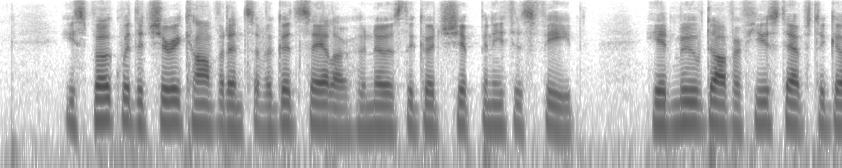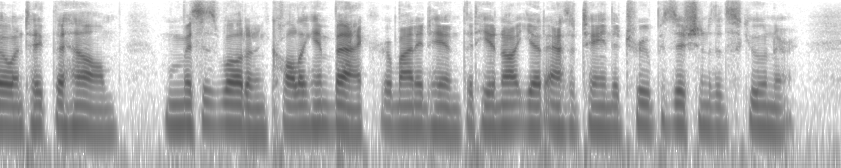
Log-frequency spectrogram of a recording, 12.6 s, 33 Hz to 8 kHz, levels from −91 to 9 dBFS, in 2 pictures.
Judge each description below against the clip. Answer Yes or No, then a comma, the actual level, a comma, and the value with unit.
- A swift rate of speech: Yes, fast, 240 wpm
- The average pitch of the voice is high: No, low, 130 Hz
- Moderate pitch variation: No, narrow, 1.5 semitones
